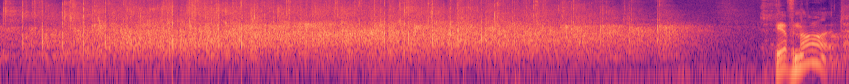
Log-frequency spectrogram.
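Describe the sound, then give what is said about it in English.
Applause for a choir, with a large audience clapping steadily for about seven seconds before it dies away and a voice begins speaking. “I promised them that when I had an opportunity to get up here, I would give you the opportunity to thank the choir by clapping if you want to.”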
